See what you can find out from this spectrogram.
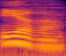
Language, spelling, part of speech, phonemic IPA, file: German, ihrer, pronoun / determiner, /ˈiːʁɐ/, De-ihrer.ogg
- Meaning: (pronoun) genitive of sie: 1. of her 2. of them; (determiner) inflection of ihr (“her, their”): 1. dative/genitive feminine singular 2. genitive plural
